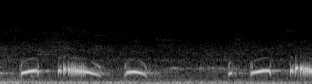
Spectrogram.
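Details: Female spotted dove calling in a set pattern to stimulate nesting, meant to make hens lay soon and rouse males; soft low coos, short arched notes then a longer falling coo, repeated in two phrases with brief pauses.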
